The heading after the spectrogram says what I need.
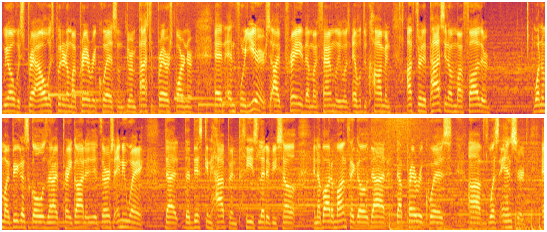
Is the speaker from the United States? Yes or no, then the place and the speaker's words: no; Peru; moved away as an adult; I'm originally from Peru. I grew up there the first 18 years of my life. We lived in a little tiny little home with dirt floors, with a roof that was just falling down.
